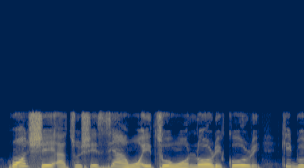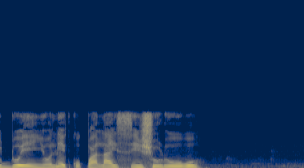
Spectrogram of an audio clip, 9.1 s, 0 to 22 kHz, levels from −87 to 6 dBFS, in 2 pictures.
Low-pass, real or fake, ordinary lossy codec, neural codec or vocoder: 7.2 kHz; fake; MP3, 64 kbps; codec, 16 kHz, 16 kbps, FunCodec, trained on Chinese and English, 50 frames a second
